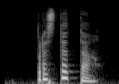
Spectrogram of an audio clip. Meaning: simplicity
- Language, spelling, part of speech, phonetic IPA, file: Russian, простота, noun, [prəstɐˈta], Ru-простота.ogg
